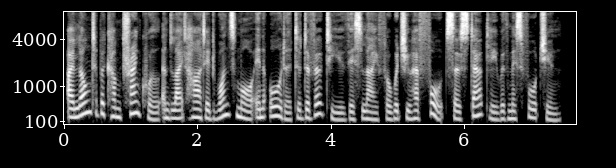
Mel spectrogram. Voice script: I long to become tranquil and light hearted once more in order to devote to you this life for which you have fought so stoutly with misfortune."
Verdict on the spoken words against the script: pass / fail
pass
